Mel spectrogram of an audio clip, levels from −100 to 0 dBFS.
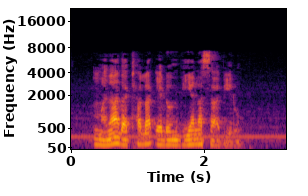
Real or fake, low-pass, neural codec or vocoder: real; 7.2 kHz; none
